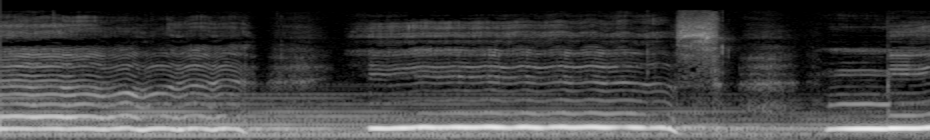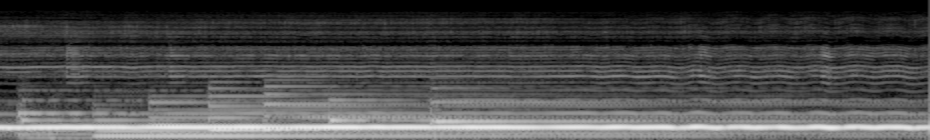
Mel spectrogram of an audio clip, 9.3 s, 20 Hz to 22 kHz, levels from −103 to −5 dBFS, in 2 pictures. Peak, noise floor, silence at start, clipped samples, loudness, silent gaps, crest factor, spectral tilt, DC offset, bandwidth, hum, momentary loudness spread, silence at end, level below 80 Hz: -10 dBFS; -45 dBFS; 0 s; under 0.1%; -21 LUFS; none; 10 dB; -8.5 dB/octave; under 0.1%; 8.8 kHz; none; 12 LU; 0 s; -68 dBFS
